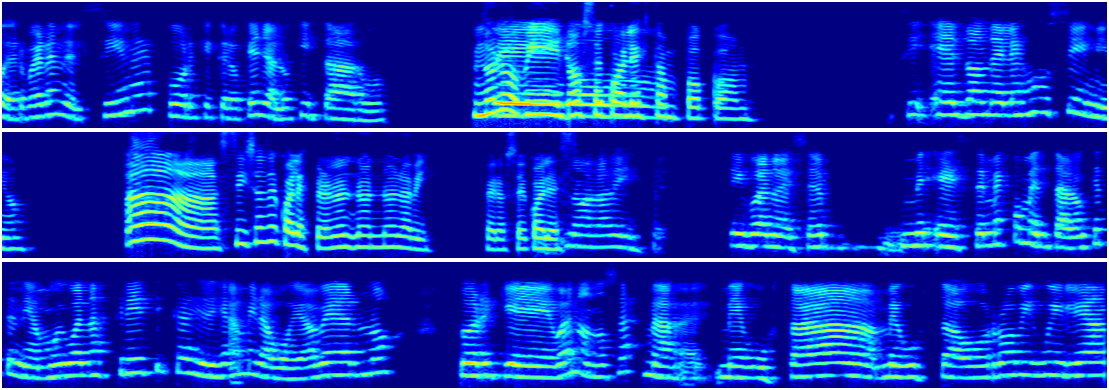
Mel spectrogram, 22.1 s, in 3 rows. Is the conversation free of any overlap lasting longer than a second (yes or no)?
no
